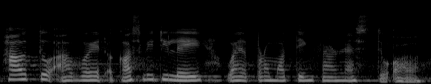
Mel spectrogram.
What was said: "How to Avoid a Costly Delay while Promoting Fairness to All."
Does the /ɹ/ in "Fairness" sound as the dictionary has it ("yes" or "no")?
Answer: yes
